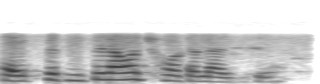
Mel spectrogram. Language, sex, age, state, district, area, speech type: Bengali, female, 18-30, West Bengal, Howrah, urban, conversation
